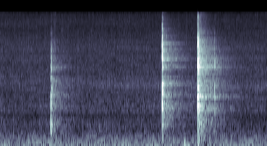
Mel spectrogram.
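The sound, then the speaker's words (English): Bratwurst being added to a pan of Brussels sprouts with the heat just turned off: three short, faint sizzling hits, each a sharp click fading into a brief hiss, with quiet gaps between. “So I'm actually turning the heat off now. And I'm going to add my brats.”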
